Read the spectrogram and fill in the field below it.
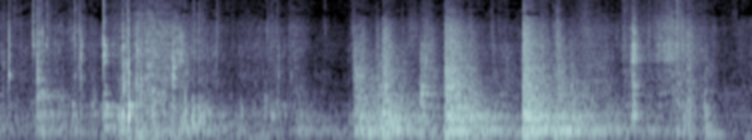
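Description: Scraping and clinking of a utensil stirring food with cashews, dried red chillies and curry leaves in a metal pot, in uneven bursts with a faint sizzle underneath.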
